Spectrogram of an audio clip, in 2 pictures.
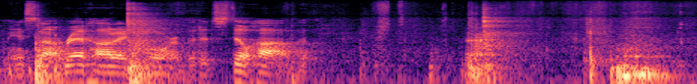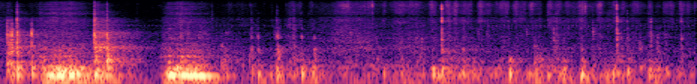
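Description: Hands rub and tap against a hard plastic panel.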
